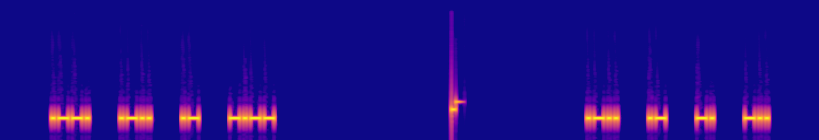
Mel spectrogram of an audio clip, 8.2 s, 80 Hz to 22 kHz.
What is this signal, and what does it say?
Morse code, heard as a keyed tone, about 34 wpm, spaced as for 20 wpm, 700 Hz. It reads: PLAY LAND
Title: 3x Character Spacing - Top 300 Words - 35wpm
